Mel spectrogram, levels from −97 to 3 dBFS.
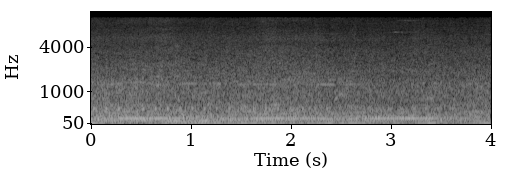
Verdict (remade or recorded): recorded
